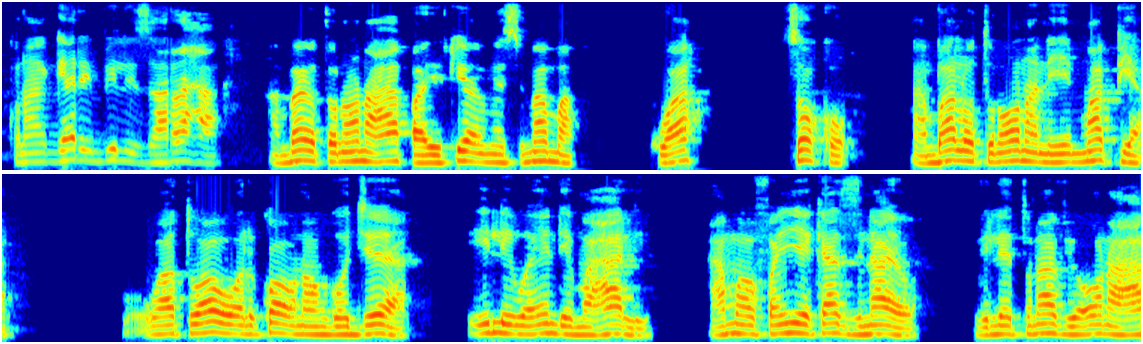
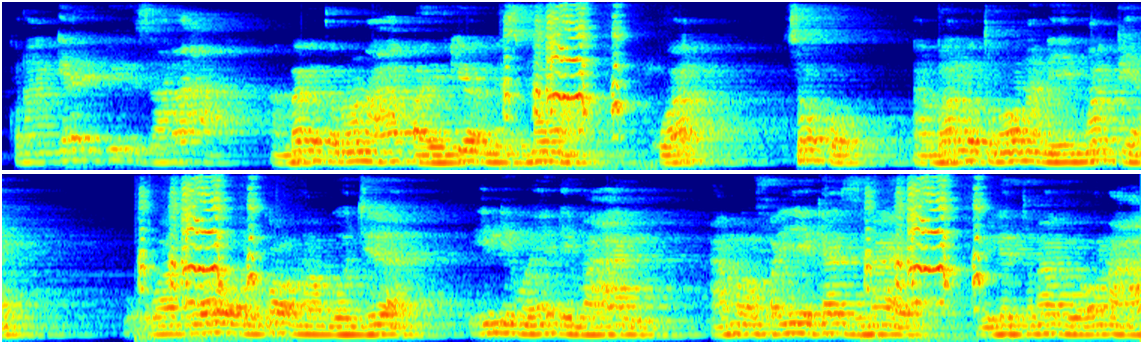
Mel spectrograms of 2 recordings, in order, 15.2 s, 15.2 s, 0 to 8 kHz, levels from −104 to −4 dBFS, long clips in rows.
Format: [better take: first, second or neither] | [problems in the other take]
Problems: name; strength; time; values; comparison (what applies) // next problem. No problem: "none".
first | background sound (Chicken, rooster); 2 dB above the speech // room echo; dies away in 0.8 s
